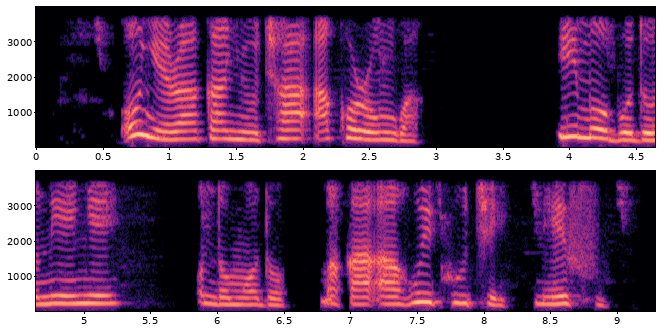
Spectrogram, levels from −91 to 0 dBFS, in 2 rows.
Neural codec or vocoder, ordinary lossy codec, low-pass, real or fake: none; none; 3.6 kHz; real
